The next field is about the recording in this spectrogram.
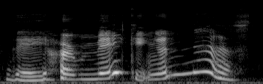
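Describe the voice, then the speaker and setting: A woman voicing a calm, matter-of-fact little pig friend from a picture book, giving simple, helpful answers. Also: a little high, takes it slowly, heavily acted. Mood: informative. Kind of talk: read-aloud children's storybook.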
